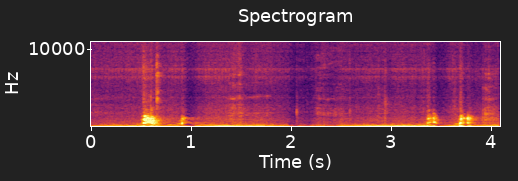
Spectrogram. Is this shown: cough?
no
